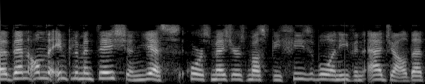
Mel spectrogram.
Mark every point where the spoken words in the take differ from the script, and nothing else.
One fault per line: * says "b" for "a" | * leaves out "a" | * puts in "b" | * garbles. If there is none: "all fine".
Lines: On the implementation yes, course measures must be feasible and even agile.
all fine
